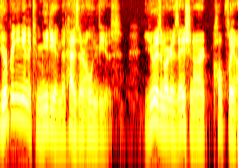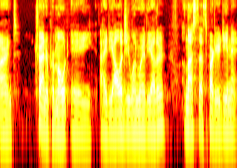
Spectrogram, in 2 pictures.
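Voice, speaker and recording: A man talks at a very fast pace in a medium pitch with ordinary pitch variation. His tone is bright and sharp. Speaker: guest, finance manager and former arts board treasurer. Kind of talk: casual conversational discussion. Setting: on stage in a theater.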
